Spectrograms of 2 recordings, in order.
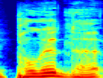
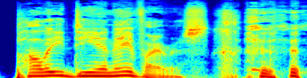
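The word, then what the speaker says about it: polydnavirus: have a naive question why did you say polidna when it's polydna virus because people say polynomial yeah but i try and pronounce things probably i understand i don't always get it right if you say poly dna at least you know what kind of virus it is belidna right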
